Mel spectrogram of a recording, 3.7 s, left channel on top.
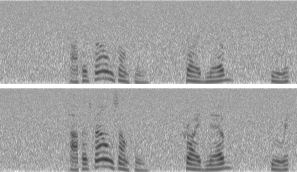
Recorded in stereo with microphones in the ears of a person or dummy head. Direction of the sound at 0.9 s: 50° right (ahead or behind).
